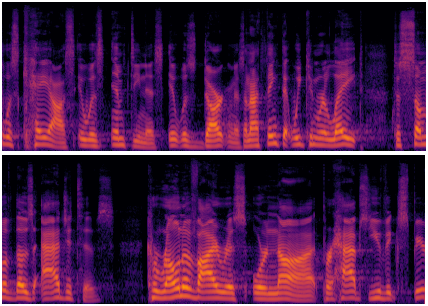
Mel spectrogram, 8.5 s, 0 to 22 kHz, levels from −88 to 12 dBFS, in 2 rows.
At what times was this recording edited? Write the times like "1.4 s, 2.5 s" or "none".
none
